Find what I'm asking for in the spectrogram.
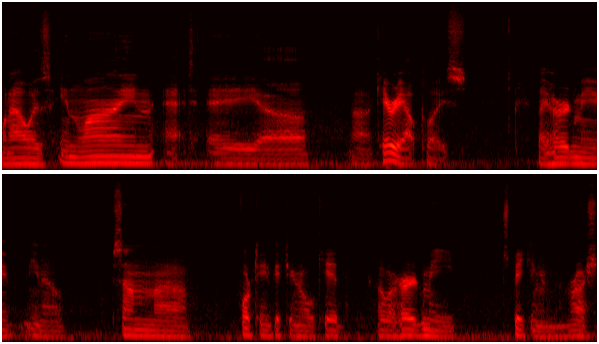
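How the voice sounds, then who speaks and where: In an American accent, a man speaks with a very deep, low pitch and fairly even intonation. His pace is very slow, with long, frequent pauses. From United States. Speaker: travel vlogger. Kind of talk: casual monologue vlog. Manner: hesitant, many fillers.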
